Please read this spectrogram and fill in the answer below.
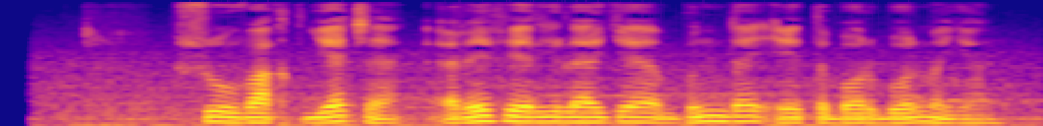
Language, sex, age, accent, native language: Uzbek, male, 18-24, Qoraqalpog'iston, Uzbek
